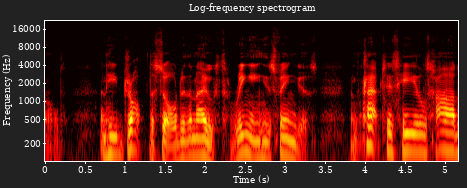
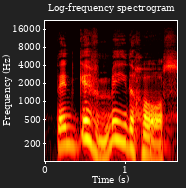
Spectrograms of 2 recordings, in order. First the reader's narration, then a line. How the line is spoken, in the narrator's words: I cried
